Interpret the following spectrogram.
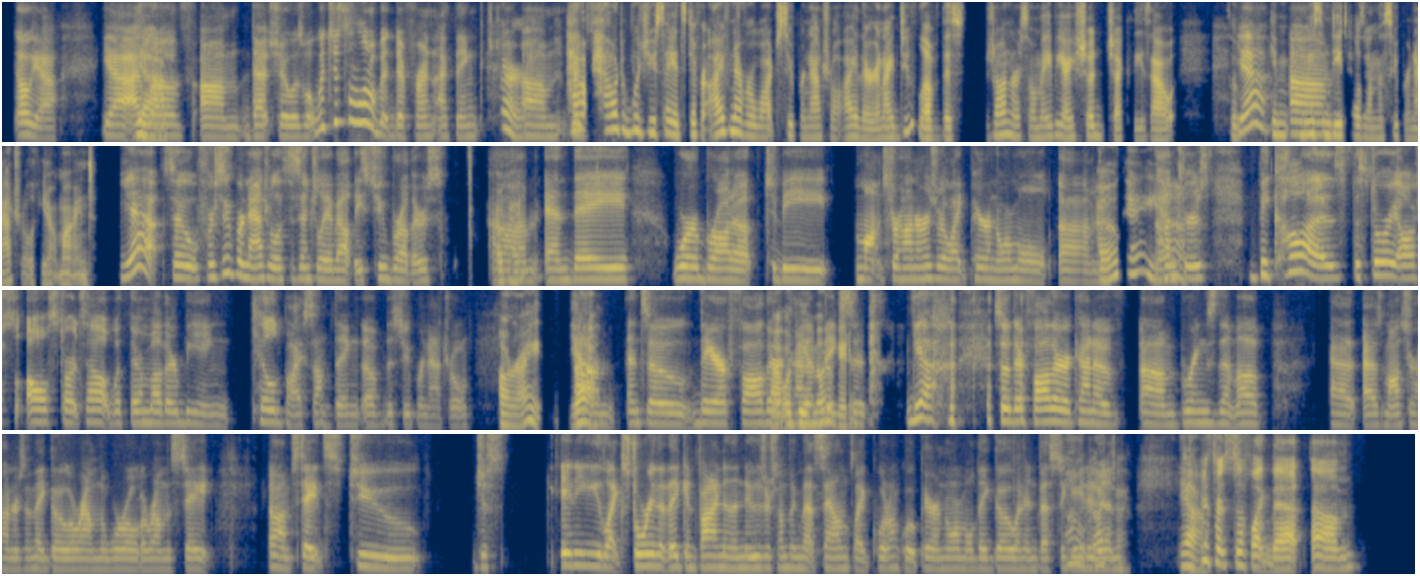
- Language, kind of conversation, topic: English, podcast, How do certain TV shows leave a lasting impact on us and shape our interests?
- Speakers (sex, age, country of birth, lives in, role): female, 20-24, United States, United States, guest; female, 45-49, United States, United States, host
- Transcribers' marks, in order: stressed: "because"; chuckle; laugh; other background noise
